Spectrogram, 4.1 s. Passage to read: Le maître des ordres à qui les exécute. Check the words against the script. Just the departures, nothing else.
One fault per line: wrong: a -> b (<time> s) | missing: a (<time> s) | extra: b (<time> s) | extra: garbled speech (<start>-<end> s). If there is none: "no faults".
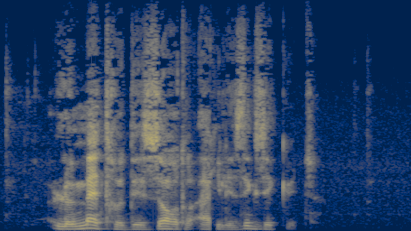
no faults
